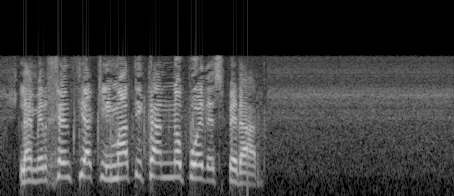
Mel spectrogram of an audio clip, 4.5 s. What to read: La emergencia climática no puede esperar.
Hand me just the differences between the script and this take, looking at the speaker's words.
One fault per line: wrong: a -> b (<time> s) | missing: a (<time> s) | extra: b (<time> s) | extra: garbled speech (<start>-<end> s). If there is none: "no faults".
no faults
